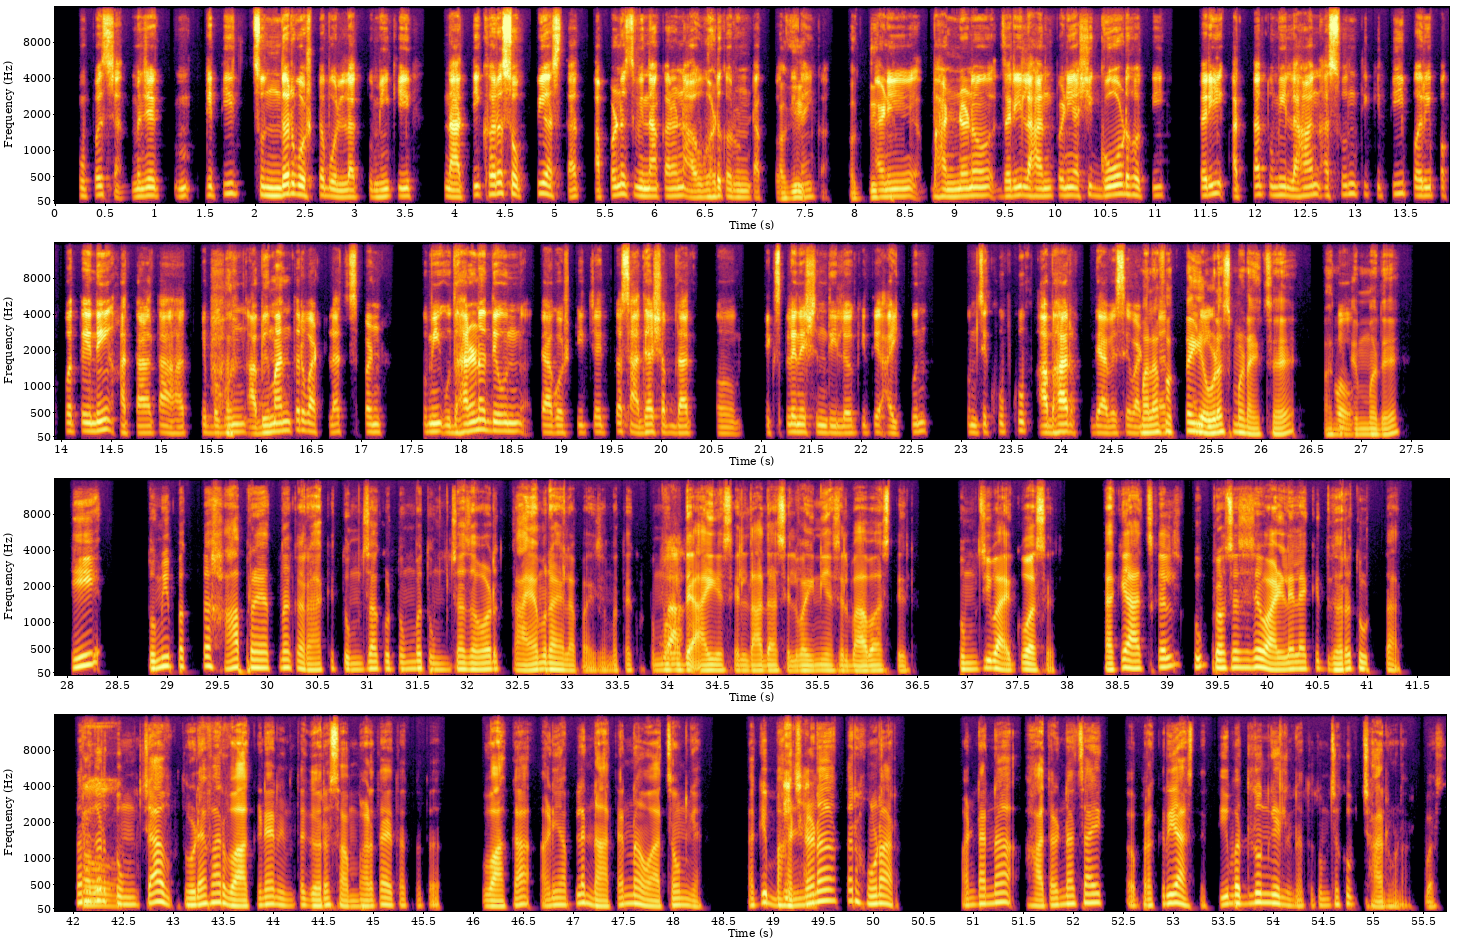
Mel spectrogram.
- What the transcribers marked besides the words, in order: "अगदी" said as "अघी"; chuckle; in English: "एक्सप्लेनेशन"; in Hindi: "ताकि"; in English: "प्रोसेस"; in Hindi: "ताकि"
- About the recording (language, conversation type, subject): Marathi, podcast, भांडणानंतर घरातलं नातं पुन्हा कसं मजबूत करतोस?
